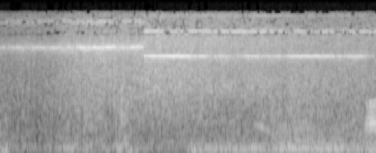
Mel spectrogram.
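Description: A jet car's jet engine spooling up, a rising roar with a high whine that holds steady and grows louder over several seconds.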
